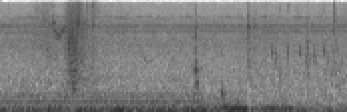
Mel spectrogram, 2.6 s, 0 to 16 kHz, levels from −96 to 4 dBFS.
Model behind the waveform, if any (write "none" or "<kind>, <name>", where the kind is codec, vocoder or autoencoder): none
